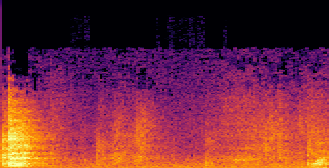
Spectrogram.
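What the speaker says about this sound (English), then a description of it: "So this plate back in the sink." A plate set down into a kitchen sink while cast iron cornbread is being made: a sharp ceramic clatter at the start, then quieter handling noises and a small knock near the end.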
